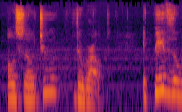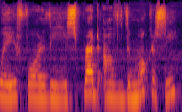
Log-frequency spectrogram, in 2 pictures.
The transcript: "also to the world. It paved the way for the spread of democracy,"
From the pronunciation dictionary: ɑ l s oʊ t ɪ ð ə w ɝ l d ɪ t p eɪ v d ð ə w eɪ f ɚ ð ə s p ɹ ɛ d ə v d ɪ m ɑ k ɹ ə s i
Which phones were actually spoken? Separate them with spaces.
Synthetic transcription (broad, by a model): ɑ l s oʊ t ɪ ð ə w ɝ l d ɪ t p eɪ d ð ə w eɪ f ɚ ð ə s p ɹ ɛ d ə v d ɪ m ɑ k ɹ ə s i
